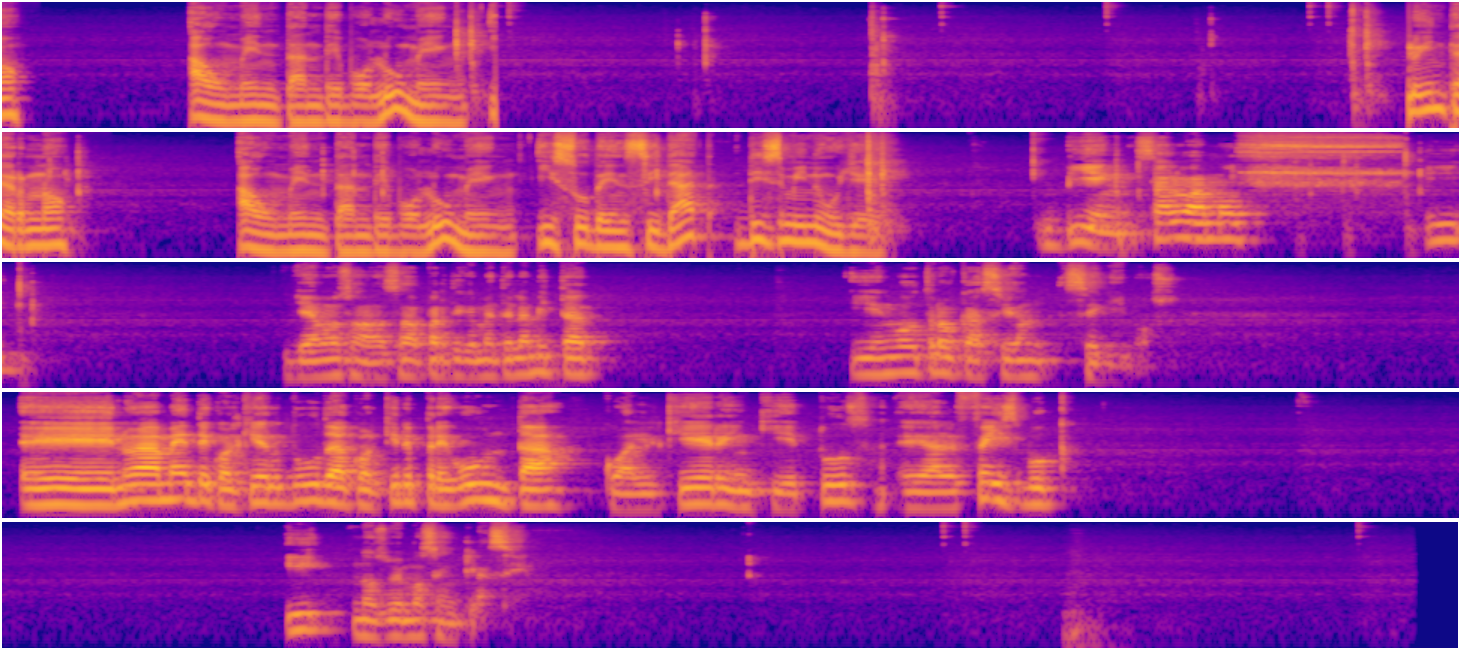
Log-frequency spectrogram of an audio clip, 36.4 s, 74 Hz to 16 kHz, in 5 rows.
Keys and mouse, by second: 2.2-7.5 typing, 2.6 click, 6.4 click, 8.8 typing, 10.4 typing, 11.5 space, 12.8 super+s, 13.7-14.6 typing, 33.8 click.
